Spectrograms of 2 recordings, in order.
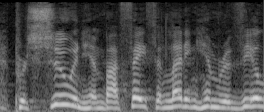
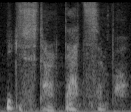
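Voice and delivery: whisper; 4 semitones lower, 15 dB quieter than usual. Real, not acted. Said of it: "whisper heard".

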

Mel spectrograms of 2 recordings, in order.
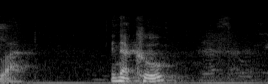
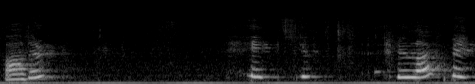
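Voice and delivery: high, halting voice of a praying woman; tiny high voice, feeling out each phrase; imitating woman's prayer; 6 dB quieter than usual. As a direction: pray it high and tentative, with long pauses. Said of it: "She goes like this".

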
